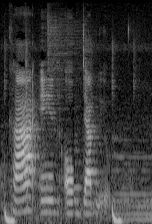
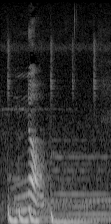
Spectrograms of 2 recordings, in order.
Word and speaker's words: know: Irane hakerek KNOW. Mai be bahira ita le hanesane simple. No. Laos kno. O Laos kno. Irane salah.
